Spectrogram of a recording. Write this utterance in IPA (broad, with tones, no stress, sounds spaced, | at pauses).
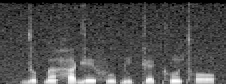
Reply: d ʊ˨ ɓ ã˨ h a˦ ɡ e˨ f u˨ ɓ i˦ k ɛ˨ kʰ ũ˦ tʰ ɔ˨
